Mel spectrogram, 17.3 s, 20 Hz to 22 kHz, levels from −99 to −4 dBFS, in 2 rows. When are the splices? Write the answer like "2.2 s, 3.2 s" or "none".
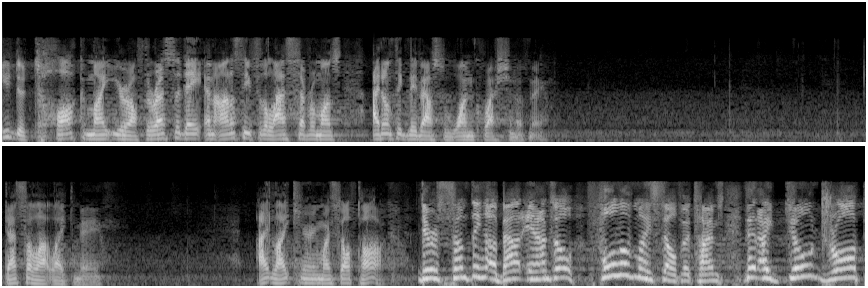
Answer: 12.7 s, 14.1 s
